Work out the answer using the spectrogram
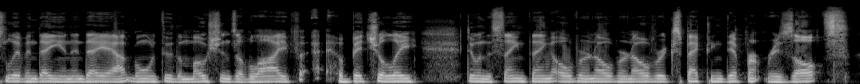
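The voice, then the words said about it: Kentucky country accent. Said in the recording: “who's this guy with a country accent? ... I was originally raised in a little town called Stamping Ground, Kentucky”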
